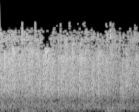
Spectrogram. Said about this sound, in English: Thank you, boys. Round of applause for the proud food.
